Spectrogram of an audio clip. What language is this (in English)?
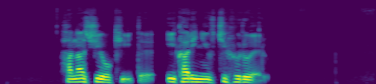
Japanese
